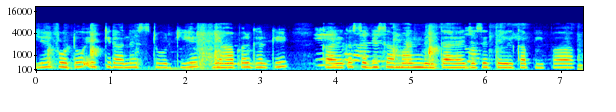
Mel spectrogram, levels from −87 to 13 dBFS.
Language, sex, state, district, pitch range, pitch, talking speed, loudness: Hindi, female, Rajasthan, Jaipur, 235-260 Hz, 245 Hz, 180 wpm, -17 LUFS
